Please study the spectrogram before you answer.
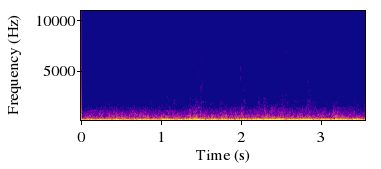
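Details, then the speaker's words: Nissan Kait Exclusive 1.6 CVT over a speed bump, heard from inside the cabin: dull low thumps over steady road rumble, with a bag also rustling; suspension impacts are poorly isolated from the cabin. "Então precisaria ter um acústica melhor da suspensão. Você escuta tum tum tum tum tum, você escuta assim, né?"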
